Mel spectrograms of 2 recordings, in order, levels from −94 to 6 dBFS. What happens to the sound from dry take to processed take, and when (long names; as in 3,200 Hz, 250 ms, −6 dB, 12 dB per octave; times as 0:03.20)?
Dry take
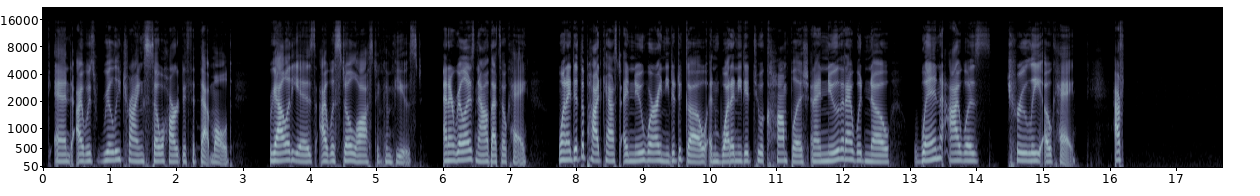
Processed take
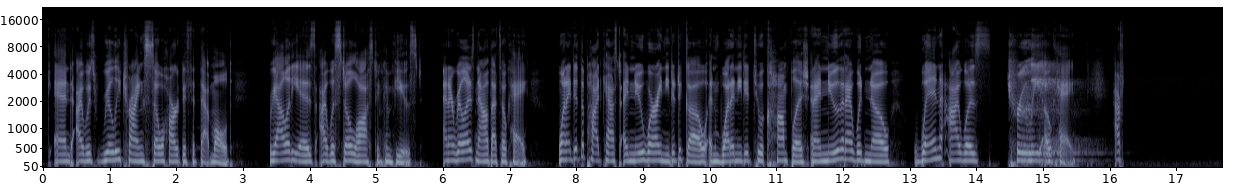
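0:05.54–0:06.84: high-shelf EQ 9,700 Hz −7.5 dB
0:14.52–0:15.01: thrown reverb, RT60 1.5 s, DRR 5 dB
whole clip: octave-band graphic EQ 125/250/1,000/4,000/8,000 Hz +10/−9/−7/+5/−3 dB; downward compressor 4 to 1, threshold −32 dBFS; brickwall limiter −26 dBFS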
